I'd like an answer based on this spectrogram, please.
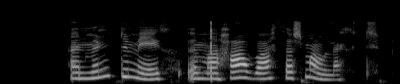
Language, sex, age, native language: Icelandic, female, 11, Icelandic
